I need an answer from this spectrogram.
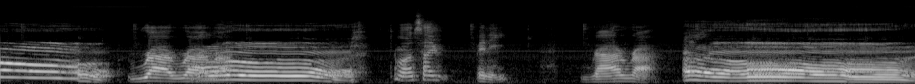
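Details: Pet dog Benny coaxed into howling at home while the house is empty; long, smooth, tonal howls bend upward and downward, alternating with choppy vocal bursts and a person's encouraging voice.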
